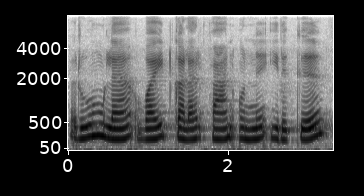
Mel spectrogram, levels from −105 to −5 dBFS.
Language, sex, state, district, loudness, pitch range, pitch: Tamil, female, Tamil Nadu, Nilgiris, -14 LUFS, 185-205 Hz, 195 Hz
